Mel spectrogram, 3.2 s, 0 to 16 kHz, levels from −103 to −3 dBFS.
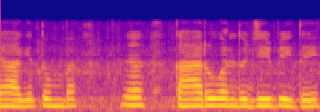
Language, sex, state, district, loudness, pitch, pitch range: Kannada, female, Karnataka, Bidar, -15 LUFS, 220 Hz, 210-225 Hz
